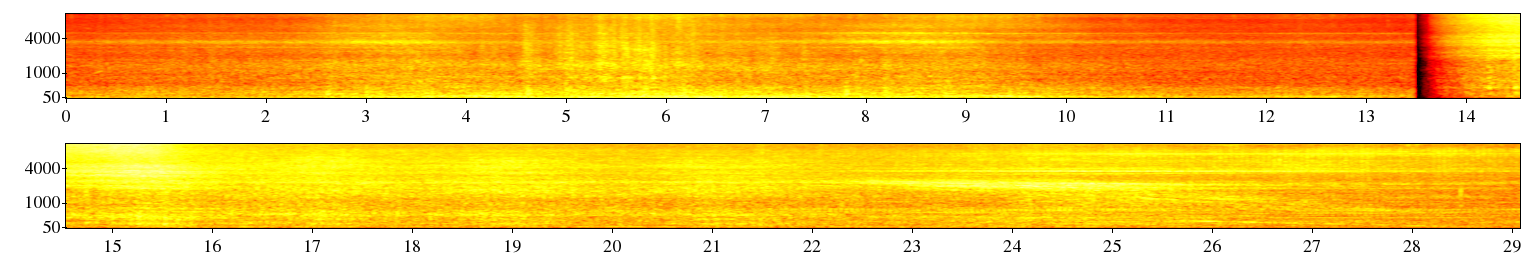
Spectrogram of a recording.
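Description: Passenger train rolling along the rails, heard from aboard a coach: a loud low rumble of wheels and running gear, then, after a break about halfway, a steadier rolling noise with whining wheel squeal sliding down in pitch.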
